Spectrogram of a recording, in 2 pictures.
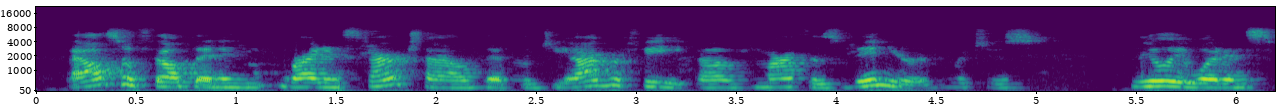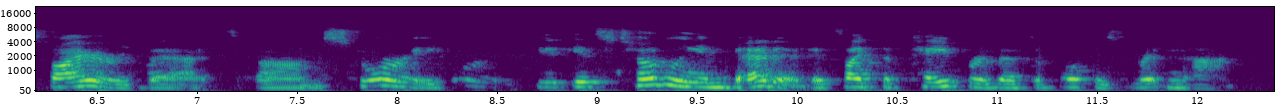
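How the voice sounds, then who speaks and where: An unremarkable speaking voice from a woman, medium in pitch, at a moderate pace, with lively intonation and big swings in loudness. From North Carolina and Buffalo, New York. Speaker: author. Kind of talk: casual chat. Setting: video call.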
